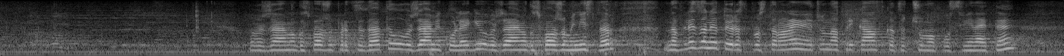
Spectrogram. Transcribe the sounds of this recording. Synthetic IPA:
ʊvɐʒaɛməɡospɔʒopɾɛt̪sɛd̪at̪ɛlˠʊvɐʒaɛmikolɛɡ̟iʊvɐʒaɛmiɡospɔʒominist̪əɾnɐvlizənɛt̪oiɾəspɾost̪ɾɐnɛniɛt̪onɐːfɾikanskət̪ət͡ʃuməposvinɛt̪ɛ

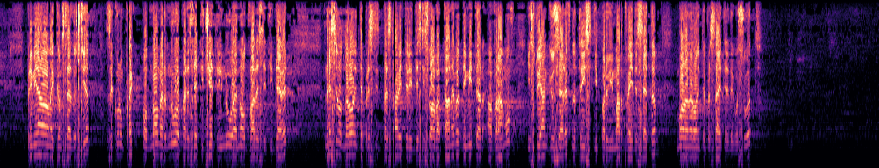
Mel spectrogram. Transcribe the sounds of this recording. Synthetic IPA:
pɾiminavəmɛkɐmslɛd̪vəʃt̪ijət̪̚ | zɐkonopɾoɛk̚t̪̚pod̪nɔmɛɾnulˠəpɛd̪ɛsɛt̪it͡ʃɛt̪iɾinulˠəɛd̪nɔod̪vad̪ɛsɛt̪id̪ɛvɛt̪ | vnɛsɛnot̪nɐɾɔd̪nit̪ɛpɾɛt̪st̪avit̪ɛlid̪ɛsislˠavət̪anɛvəd̪imit̪əɾɐvɾamofist̪ojanɡʲuzɛlɛfnɐt̪ɾiːsɛ̥t̪ipɤɾvimaɾt̪d̪vɛid̪ɛsɛt̪əmɔlɐnɐɾɔd̪nit̪ɛpɾɛt̪st̪avit̪ɛlʲid̪ɐɡlˠɐsuvət̪

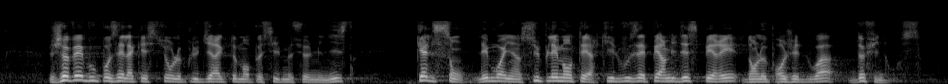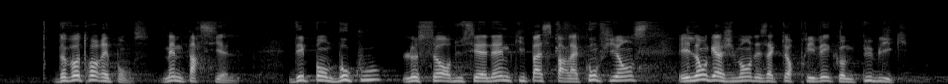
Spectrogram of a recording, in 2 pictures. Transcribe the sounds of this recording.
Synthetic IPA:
ʒəvɛvupozelakʲɛst̪jɔ̃laplyd̪iʁɛk̚t̪əmɑ̃pɔsibləməsjøləminist̪χ | kʲɛlsɔ̃lemwajɛ̃syplemɑ̃t̪ɛʁkʲilvuzɛpɛʁmid̪ɛspeʁed̪ɑ̃ləpχɔʒɛd̪əlwad̪əfinɑ̰̃s | d̪əvɔt̪χəʁepɔ̰̃smɛmpaʁsjɛl | d̪epɑ̃boku | ləsɔʁd̪yseɛnɛmkʲipaspaʁlakɔ̃fjɑ̃selɑ̃ɡaʒmɑ̃d̪ezak̚t̪œʁpχivekɔmpyblik

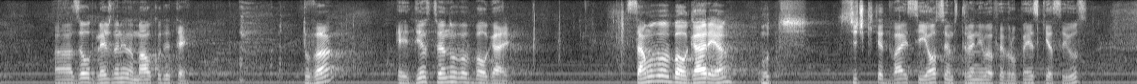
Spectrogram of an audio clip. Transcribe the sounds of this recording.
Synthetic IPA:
zɐod̪ɡlɛʒd̪ɐnɛnɐmalˠkod̪ɛt̪ɛ | t̪ova | ɛːd̪inst̪vɛnovɐvbɐlˠɡaɾijə | samovɐvbɐlˠɡaɾijə | ot̪ | fsit͡ʃki̥t̪ɛd̪vajsɛiɔsɛmst̪ɾɐnivɐfɛvɾopɛjsk̟ijəsɐjus

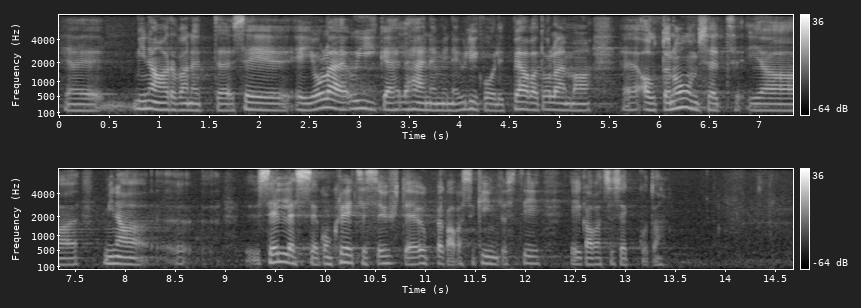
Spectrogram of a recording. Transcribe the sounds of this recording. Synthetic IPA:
jɑminɑɑrvɑne̞t̪ˑːse̞ːejo̞leɤjɡ̥e̞læɦæne̞mineylʲiko̞ːlʲid̪̥̚pe̞ɑvɑd̪̥o̞lemɑɑ̰wt̪ːˑo̞no̞ːmse̞d̪̥jɑ | minɑ | se̞lːesːe̞ko̞ŋkre̞ːt̪sesːe̞yht̪e̞ɯpːe̞kɑ̰vɑ̰sːe̥kind̪̥lɑst̪ie̞jkɑvɑt̪sese̞kːud̪̥ɑ

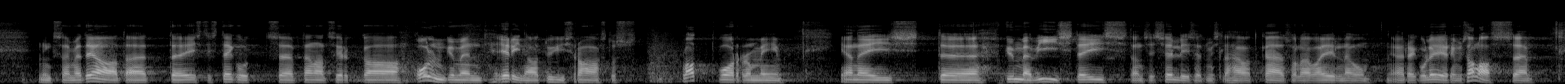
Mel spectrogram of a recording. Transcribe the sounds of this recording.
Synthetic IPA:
niŋɡsɑjme̞t̪e̞ɑd̪̥ɑe̞t̪ːˑe̞ːst̪ist̪e̞ɡ̥ut̪se̞b̥̚t̪ænɑd̪sirkːˑɑko̞lmkymːe̞nd̪̥e̞ɾine̞vɑt̪ːˑyɦisrɑɦɑst̪usplɑt̪vo̞rmi | jɑ̰ne̞jst̪kymːeviːst̪e̞jst̪o̞̰nsisːe̞lʲːise̞d̪mislʔæɦevɑd̪̥kæːso̞le̞vɑe̞ːlnew̰ɾe̞ɡ̥ule̞ːɾimisɑlɑsːe̞

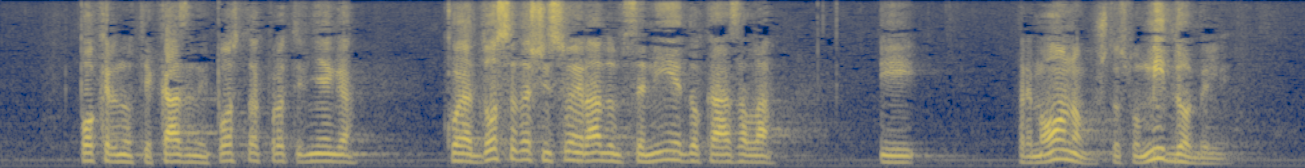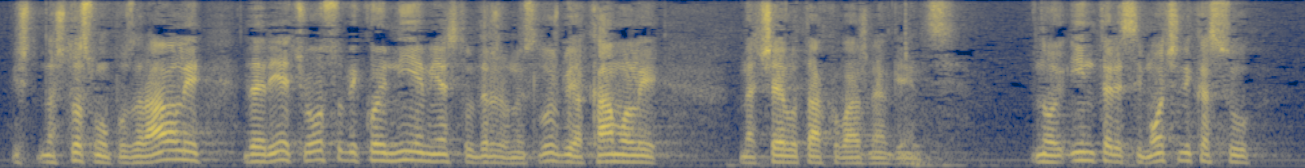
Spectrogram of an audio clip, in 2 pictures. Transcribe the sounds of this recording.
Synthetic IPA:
po̞kɾe̞nut̪je̞kaznanipo̞st̪utak̚pɾo̞t̪iʋɲe̞ɡa | ko̞jad̪o̞sad̪aʃɲimsʋo̞jimɾaːd̪o̞mse̞nije̞d̪o̞kaːzala | i | pɾe̞mao̞no̞mʃt̪o̞smo̞miːd̪o̞bili | inaʃt̪o̞smoupo̞zo̞ɾaːʋalid̪aje̞ɾje̞ːt͡ʃoo̞so̞biko̞jenije̞mje̞st̪oud̪r̩ʒaʋno̞jslˠuʒbiakamolinat͡ʃe̞ːlut̪ako̞ʋaːʒne̞aɡe̞̰nt̪sije | noint̪e̞ɾe̞simo̞t͡ʃnikasu

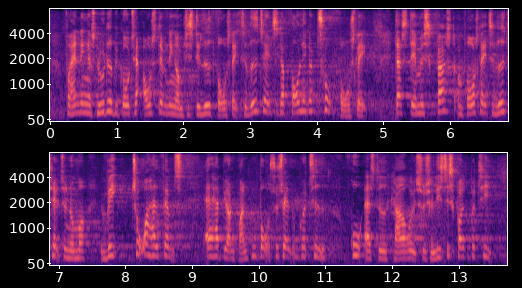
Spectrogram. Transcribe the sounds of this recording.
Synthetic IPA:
fɒ̽hæn̰le̝ŋɐnslud̥əð̞̩ˠɐʋiɡ̥ɒ̰ːt͡sʰe̝lʔɑ̈ʊsd̥emne̝ŋɒ̽md̥isd̥e̝ləð̞̩ˠəfɒːslɛ̰ːɪt͡sʰe̝lʋe̝ð̞ˠt͡sʰɛ̰ːɪl̩səd̥ɑ̈fɒːleɡ̥ɐt͡sʰo̝̰ːfɒːslɛ̰ːɪ | d̥ɑ̈sd̥eməsfɶɐsd̥ɒ̽mfɒːslɛ̰ɪt͡sʰe̝lʋeðˠt͡sʰɛ̰ɪl̩sənɔ̽mɐ | ʋe̝̰ːt͡sʰo̝̰ːɒ̽ɦælfem̰s | ʔæɦæɐb̥jɶɐnb̥ʁɑ̈nd̥n̩b̥ɒ̰ːso̝ɕɛ̰ːld̥e̝mo̝kʰʁɑ̈t͡sʰḭːð̩ˠ | fʁuʔæsd̥eðˠkʰɑ̈ʁuso̝ɕælisd̥isɡ̥fɒ̽lɡ̥əpʰɑ̈t͡sʰḭː

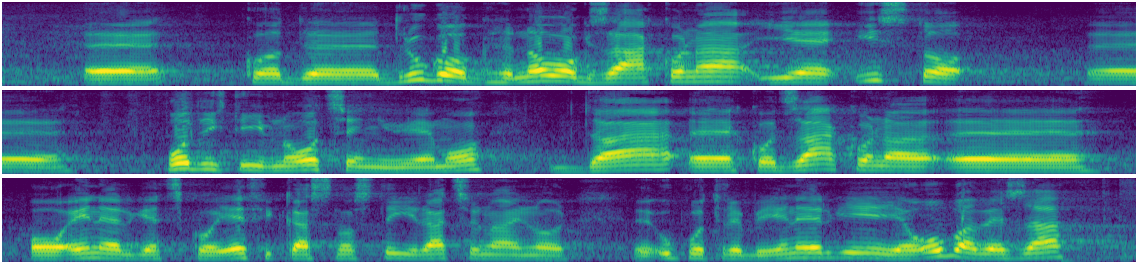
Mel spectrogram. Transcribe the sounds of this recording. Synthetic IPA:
kod̪ːɾuɡoɡno̞ʋoɡzaːko̞najeist̪o̞ | po̞zit̪iʋnoot̪seɲuje̞mo̞ | d̪ako̞d̪zaːko̞na | oene̞ɾɡet̪sko̞jefikasnost̪iːɾat̪sijonaːlˠnoj | upo̞t̪ɾe̞biene̞ɾɡije̞jeo̞baʋe̞za

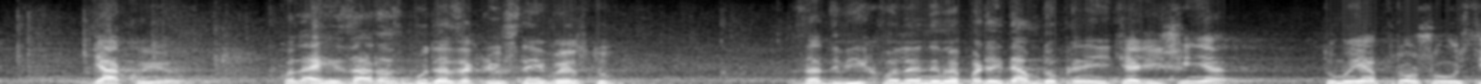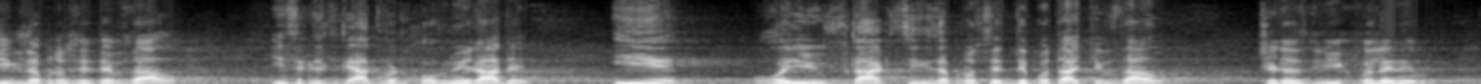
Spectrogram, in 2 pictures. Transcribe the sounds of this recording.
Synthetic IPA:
dʲakʊjʊ | kɔlˠɛɦizɑɾɐzbud̪ɛzɐklʲut͡ʃnɪjʋɪst̪ʊp | zɐd̪ʋʲixʋɪlˠɪnɪmɪpeɾejd̪ɛmd̪ɔpɾɪnʲɐtʲːaɾʲiʃenʲːɐ | t̪ɔmujapɾɔʃʊʊsʲiɣzɐpɾɔs̬ɪt̪ɪwzɑlˠ | is̬ekɾe̞t̪ɐɾʲat̪ʋerxɔwnɔjiɾɑd̪ɪ | i | ɦɔjʲiwfɾɑkt͡sʲijizɐpɾɔsɪt̪̚d̪epʊt̪ɑtʲiwzɑlˠ | t͡ʃɛɾezd̪ʋʲixʋɪlˠɪnɪ

